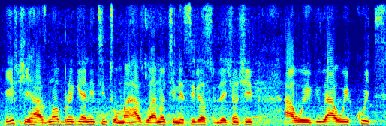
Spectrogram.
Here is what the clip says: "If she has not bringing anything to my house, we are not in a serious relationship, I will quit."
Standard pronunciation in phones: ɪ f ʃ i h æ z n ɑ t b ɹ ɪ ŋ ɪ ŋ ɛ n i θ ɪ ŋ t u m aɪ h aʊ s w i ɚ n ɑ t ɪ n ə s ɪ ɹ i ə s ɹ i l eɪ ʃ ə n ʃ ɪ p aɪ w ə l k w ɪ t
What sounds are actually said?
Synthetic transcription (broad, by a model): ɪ f ʃ i h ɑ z n ɑ t b ɹ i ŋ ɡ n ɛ n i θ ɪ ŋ t u m aɪ h aʊ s w i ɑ n ɑ t ɪ n ə s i ɹ i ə s ɹ i l eɪ ʃ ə n ʃ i p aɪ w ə w k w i t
